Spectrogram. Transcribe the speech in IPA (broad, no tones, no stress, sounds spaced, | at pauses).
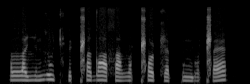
lː ɑ ʎ ɵ n z u cʰ ø ǁ y dˤ ɑ sˤ æ v ɔ ǁ ɔ ʈ͡ʂ æ pː ɵ ŋ ɡ ɔ ǁ æ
